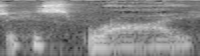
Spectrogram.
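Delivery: usual speaking voice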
